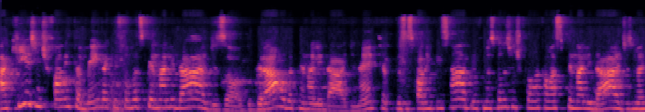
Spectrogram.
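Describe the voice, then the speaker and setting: Her intonation is lively and her voice somewhat breathy. The woman talks at a fairly quick pace. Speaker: university lecturer. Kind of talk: online lecture. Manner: fast.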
